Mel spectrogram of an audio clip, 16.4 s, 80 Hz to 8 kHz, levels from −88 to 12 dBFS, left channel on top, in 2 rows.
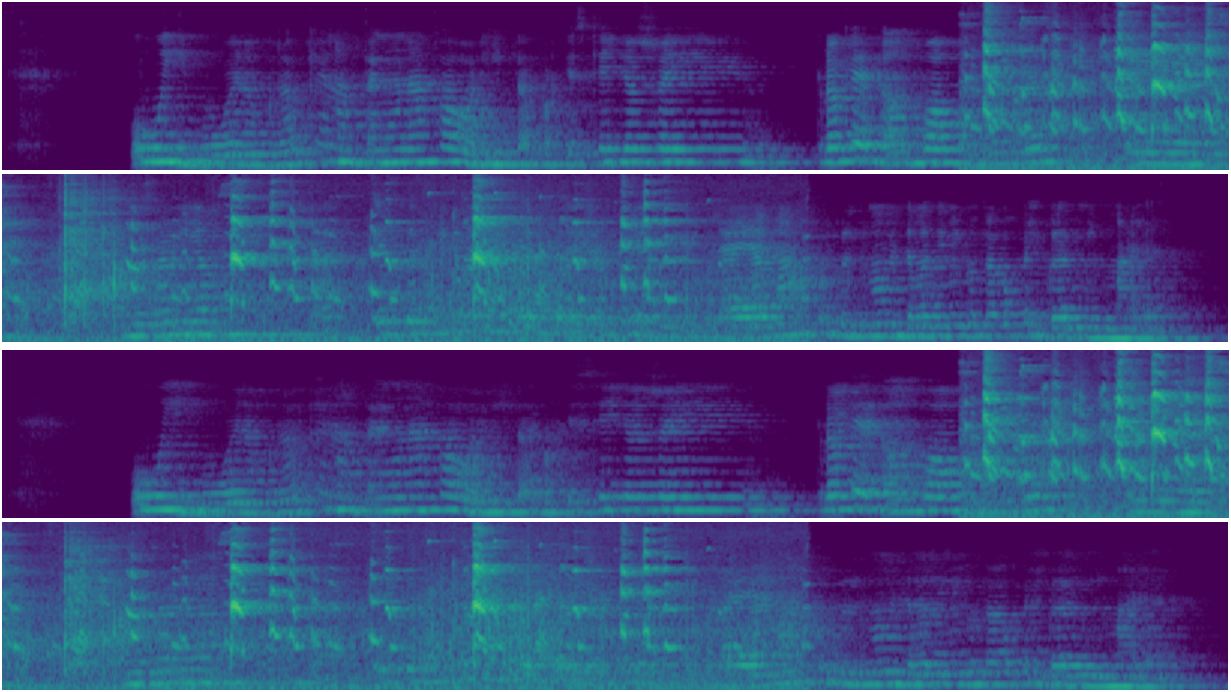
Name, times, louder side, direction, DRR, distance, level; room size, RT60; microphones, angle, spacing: voice 1, 0.9-5.2 5.4-7.1 7.5-8.2 9.0-15.9, left 1 dB, 70° left, 2 dB, 7.1 m, -39 dB
sound 1, 6.4-13.6, right 4 dB, 20° right, 0.9 m, -29 dB
sound 2, 8.5-14.5, left 3 dB, 40° left, 4.2 m, -44 dB
24.0 x 19.0 x 9.0 m, 1.1 s
head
